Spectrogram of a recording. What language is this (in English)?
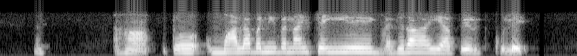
Hindi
